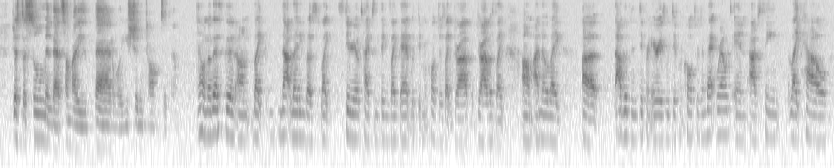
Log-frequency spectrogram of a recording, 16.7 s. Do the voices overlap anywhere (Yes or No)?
No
